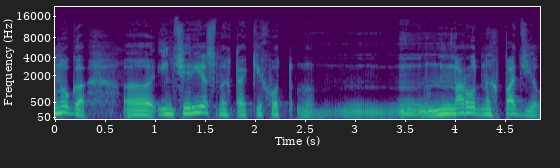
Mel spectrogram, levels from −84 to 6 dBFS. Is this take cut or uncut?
uncut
